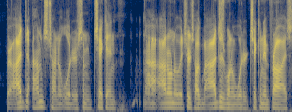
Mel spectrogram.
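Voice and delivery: ordinary talk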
